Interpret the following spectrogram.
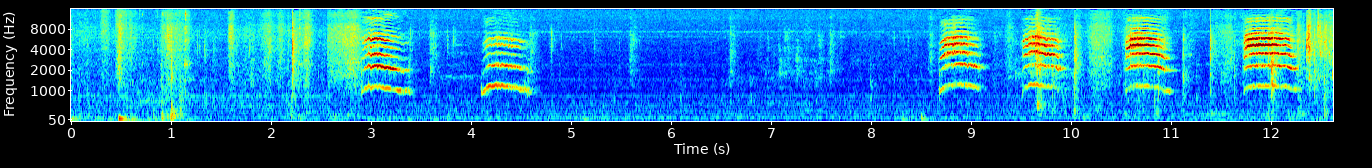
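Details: Rescued baby kittens in foster care, playfully jumping onto a man's leg, give high, thin meows that rise and then fall. Six calls come in two bursts, with a quiet indoor background between them.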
